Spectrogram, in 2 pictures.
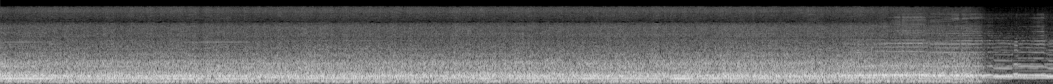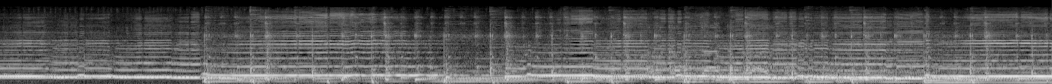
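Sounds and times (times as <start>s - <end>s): propane burner roaring: 0.0s - 10.1s.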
